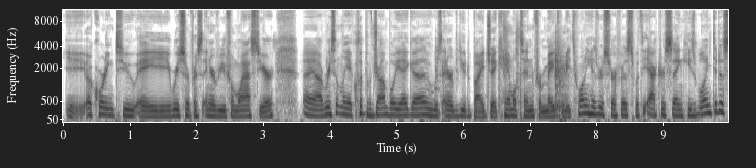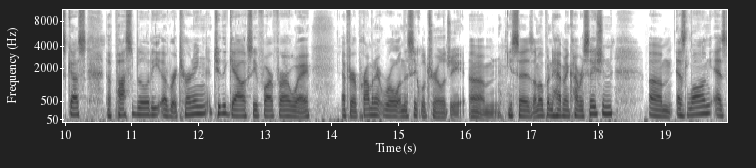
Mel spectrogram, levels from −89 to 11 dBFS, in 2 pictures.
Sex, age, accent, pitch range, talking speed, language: male, 20-39, American, 125-170 Hz, 195 wpm, English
